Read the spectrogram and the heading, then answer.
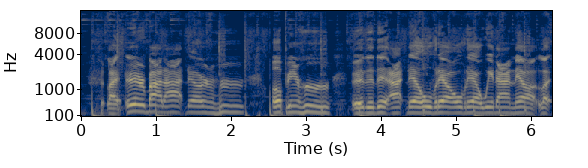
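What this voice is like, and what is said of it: Put-on Southern country accent. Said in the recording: “La Chat is very country ghetto ... in the South ... listen to her accent ... why does she talk like that”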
